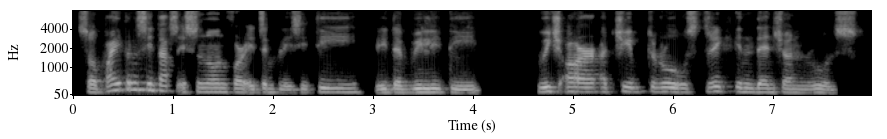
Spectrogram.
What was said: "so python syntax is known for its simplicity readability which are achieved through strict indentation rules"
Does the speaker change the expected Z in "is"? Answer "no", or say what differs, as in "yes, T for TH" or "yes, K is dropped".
yes, S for Z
